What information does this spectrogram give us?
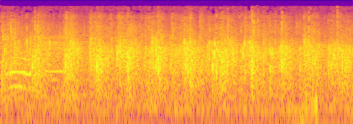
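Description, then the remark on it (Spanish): A church audience breaks into sustained applause for the Lord, a dense, steady patter of many hands clapping for several seconds, with a brief tonal whistle or cheer near the start. “¿Puede dar un aplauso al Señor?”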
